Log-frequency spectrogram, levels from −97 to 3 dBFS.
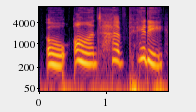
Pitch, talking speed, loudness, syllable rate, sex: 280 Hz, 125 wpm, -15 LUFS, 3.1 syllables/s, female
